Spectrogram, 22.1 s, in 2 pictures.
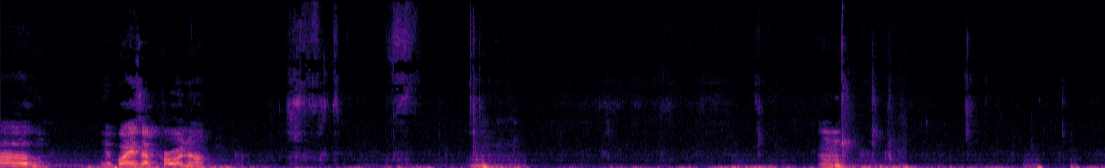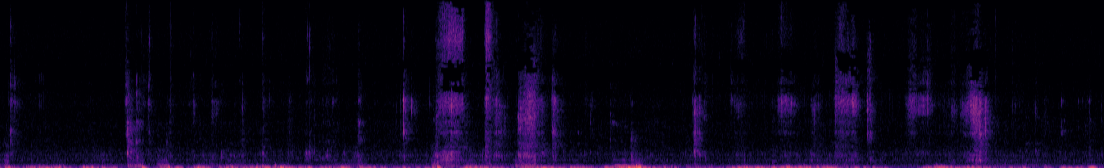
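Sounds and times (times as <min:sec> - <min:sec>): wet mouth smacks and clicks: 0:07.5 - 0:07.8
biting and chewing corn: 0:08.5 - 0:22.0.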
